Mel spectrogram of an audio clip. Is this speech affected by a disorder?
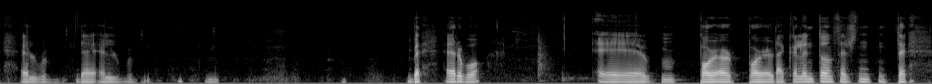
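Yes: stuttering; blocks and repetitions, audible stuttering while speaking on radio; here repeated sounds, repeated words, blocks.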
